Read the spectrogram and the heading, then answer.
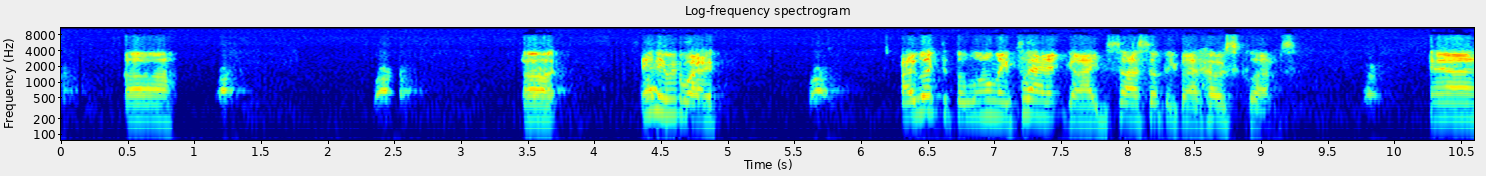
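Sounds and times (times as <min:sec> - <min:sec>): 
speech: 0:00.5 - 0:00.9, 0:03.4 - 0:03.8, 0:04.4 - 0:05.0, 0:06.3 - 0:09.3, 0:10.3 - 0:10.5
dog barking and yipping in the background: 0:01.2 - 0:01.4, 0:02.4 - 0:02.8, 0:05.6 - 0:05.9.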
